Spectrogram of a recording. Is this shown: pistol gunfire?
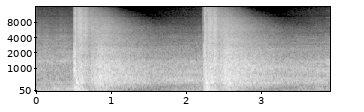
yes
